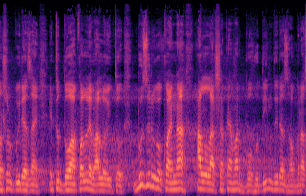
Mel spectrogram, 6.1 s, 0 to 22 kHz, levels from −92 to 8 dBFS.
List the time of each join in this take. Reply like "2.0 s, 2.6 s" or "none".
none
